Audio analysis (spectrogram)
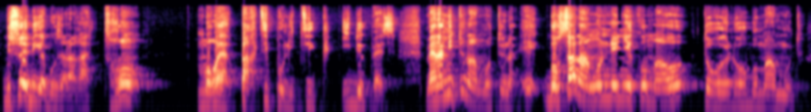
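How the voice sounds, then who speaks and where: A man hosting a political talk show, talking in a rambling, halting way. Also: a little high, lively intonation.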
